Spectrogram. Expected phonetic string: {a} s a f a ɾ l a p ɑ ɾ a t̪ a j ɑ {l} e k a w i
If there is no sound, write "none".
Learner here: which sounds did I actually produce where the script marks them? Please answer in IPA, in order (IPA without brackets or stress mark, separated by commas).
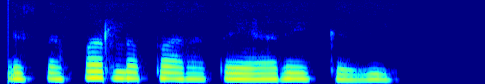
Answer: ə, ɾ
